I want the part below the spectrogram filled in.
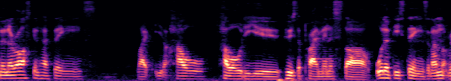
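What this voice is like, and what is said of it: Usual voice. Nothing is said of it.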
